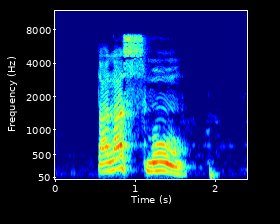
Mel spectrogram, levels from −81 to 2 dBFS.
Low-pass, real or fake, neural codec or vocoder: 7.2 kHz; real; none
